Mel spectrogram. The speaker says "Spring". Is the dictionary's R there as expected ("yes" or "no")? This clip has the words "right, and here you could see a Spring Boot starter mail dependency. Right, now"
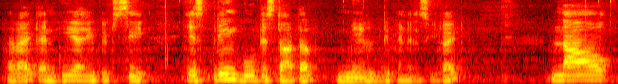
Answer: yes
